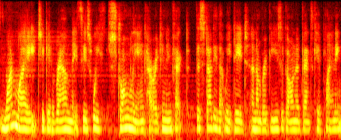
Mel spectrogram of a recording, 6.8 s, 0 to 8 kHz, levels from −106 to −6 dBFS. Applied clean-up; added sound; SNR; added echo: neural separator model SepFormer DNS4.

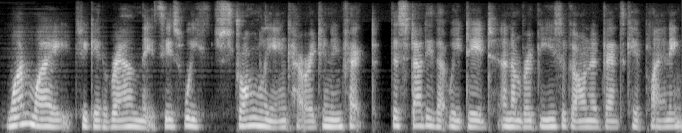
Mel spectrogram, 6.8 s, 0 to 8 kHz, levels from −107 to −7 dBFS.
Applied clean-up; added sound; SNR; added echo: neural mask model DeepFilterNet 3.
